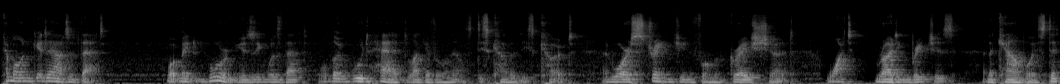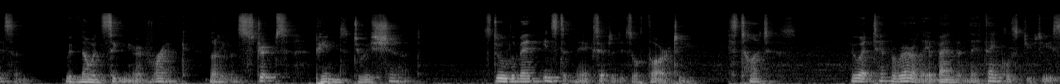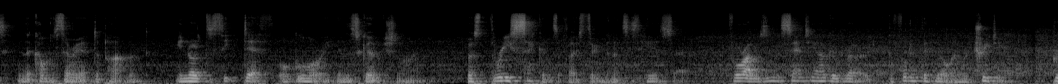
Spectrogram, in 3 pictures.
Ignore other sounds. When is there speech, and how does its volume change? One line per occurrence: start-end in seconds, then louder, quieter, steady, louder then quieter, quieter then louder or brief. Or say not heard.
0.0-31.7 steady.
